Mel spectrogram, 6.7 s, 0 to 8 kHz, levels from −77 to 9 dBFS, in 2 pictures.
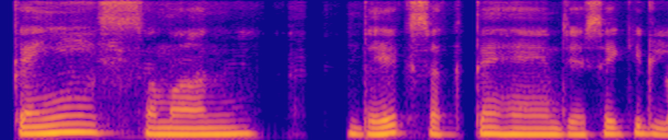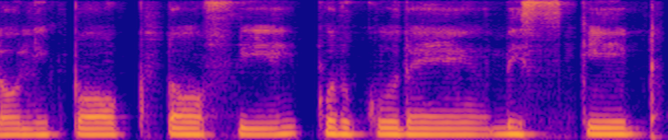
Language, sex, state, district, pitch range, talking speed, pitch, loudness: Hindi, male, Rajasthan, Jaipur, 130-145 Hz, 105 wpm, 135 Hz, -15 LUFS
